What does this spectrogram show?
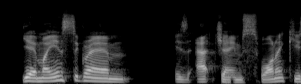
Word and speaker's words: Swanwick: my Instagram is James swanic you spell my last name s SW n w k so it's spelled swanwick pronounced with a silent W swanic you can send me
